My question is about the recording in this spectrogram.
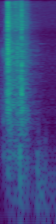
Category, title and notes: Sound effects > Other
Plastic colliding. Recorded with my phone.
